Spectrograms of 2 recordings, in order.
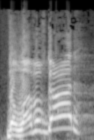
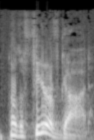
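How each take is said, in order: First: "The love of God?" higher, as a doubtful question; mock questioning. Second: "fear of God" low, falling, final; firm correction. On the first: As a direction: offer "love" as a wrong guess, pitched up. Wrong answer offered as question. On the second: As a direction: correct it with "fear", dropping deep at the end. Corrects the wrong answer. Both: Shown as a demonstration.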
